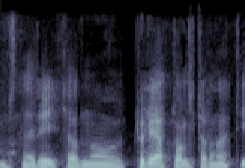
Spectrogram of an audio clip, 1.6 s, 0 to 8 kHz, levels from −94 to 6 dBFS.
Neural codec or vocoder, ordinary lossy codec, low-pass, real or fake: none; AAC, 32 kbps; 7.2 kHz; real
